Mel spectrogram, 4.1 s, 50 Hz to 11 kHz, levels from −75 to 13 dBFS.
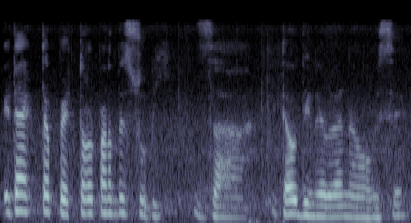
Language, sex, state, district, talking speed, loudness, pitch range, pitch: Bengali, male, Tripura, West Tripura, 160 wpm, -19 LUFS, 165-215 Hz, 195 Hz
